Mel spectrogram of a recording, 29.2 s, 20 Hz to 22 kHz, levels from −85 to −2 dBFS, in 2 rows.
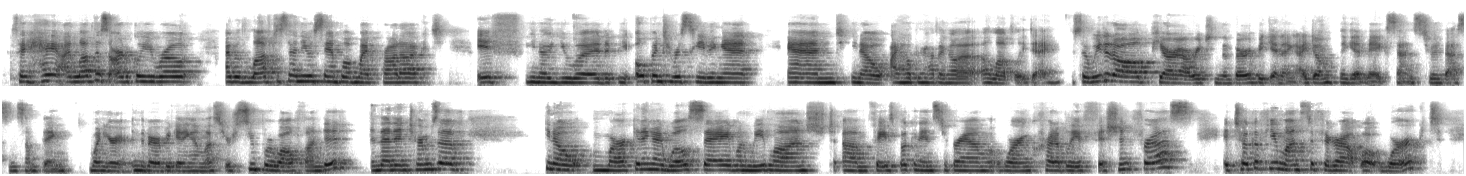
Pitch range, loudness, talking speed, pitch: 200-235 Hz, -17 LUFS, 215 wpm, 210 Hz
